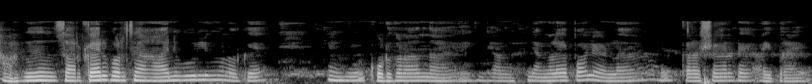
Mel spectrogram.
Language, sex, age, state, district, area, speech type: Malayalam, female, 60+, Kerala, Idukki, rural, spontaneous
